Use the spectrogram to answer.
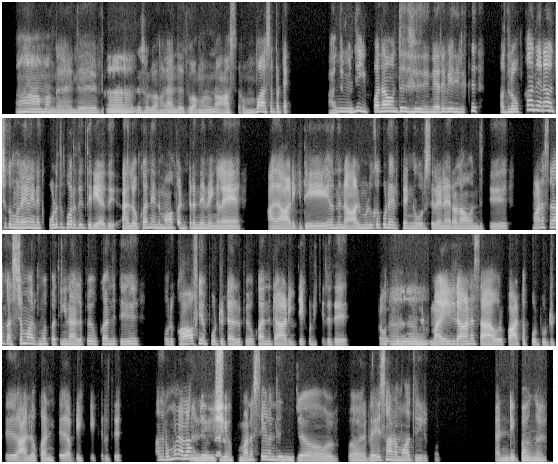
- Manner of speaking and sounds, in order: unintelligible speech; tapping; unintelligible speech; drawn out: "ஆ"; static; in English: "மைல்டான"; other background noise; other noise
- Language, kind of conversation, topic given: Tamil, podcast, ஒரு பொழுதுபோக்கை நீண்டகாலமாக தொடர்ந்து செய்ய உங்கள் மூன்று கோட்பாடுகள் என்ன?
